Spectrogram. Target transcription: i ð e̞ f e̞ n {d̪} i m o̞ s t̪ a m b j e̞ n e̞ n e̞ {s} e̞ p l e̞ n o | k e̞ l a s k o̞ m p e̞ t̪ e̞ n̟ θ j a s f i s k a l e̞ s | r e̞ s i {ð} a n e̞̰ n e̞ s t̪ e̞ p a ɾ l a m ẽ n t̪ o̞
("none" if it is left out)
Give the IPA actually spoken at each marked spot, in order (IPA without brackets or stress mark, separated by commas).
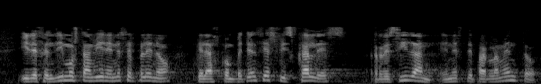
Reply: d̪, s, ð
